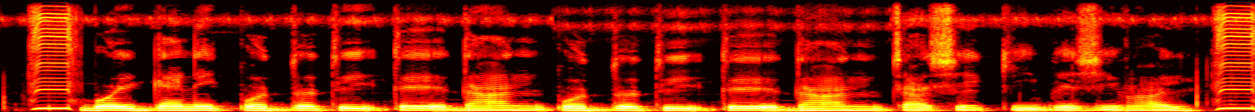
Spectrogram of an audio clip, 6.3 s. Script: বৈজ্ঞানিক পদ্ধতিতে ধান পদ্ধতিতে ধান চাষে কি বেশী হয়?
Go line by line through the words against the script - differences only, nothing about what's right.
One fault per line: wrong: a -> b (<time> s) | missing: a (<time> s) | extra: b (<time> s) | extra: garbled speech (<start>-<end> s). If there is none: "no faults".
no faults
